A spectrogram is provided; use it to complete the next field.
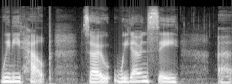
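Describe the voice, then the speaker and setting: The recording is very clean, with a silent background. The speaker has a Yorkshire accent. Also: woman. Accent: Northern English (Yorkshire). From England, Yorkshire. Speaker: guest sharing marriage testimony. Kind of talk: testimony.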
